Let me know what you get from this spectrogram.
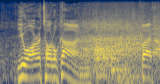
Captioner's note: laughter; applause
